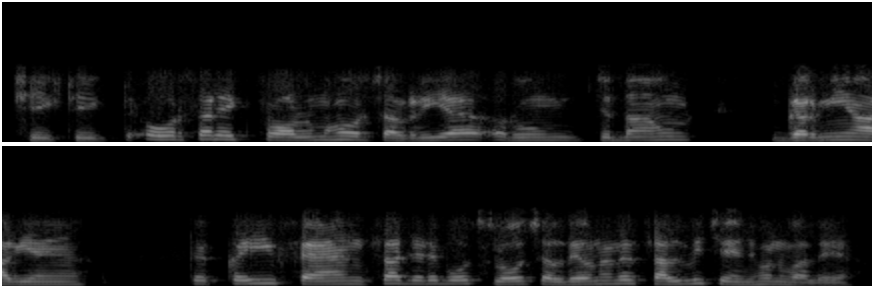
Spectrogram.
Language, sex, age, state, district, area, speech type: Punjabi, male, 18-30, Punjab, Gurdaspur, rural, conversation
